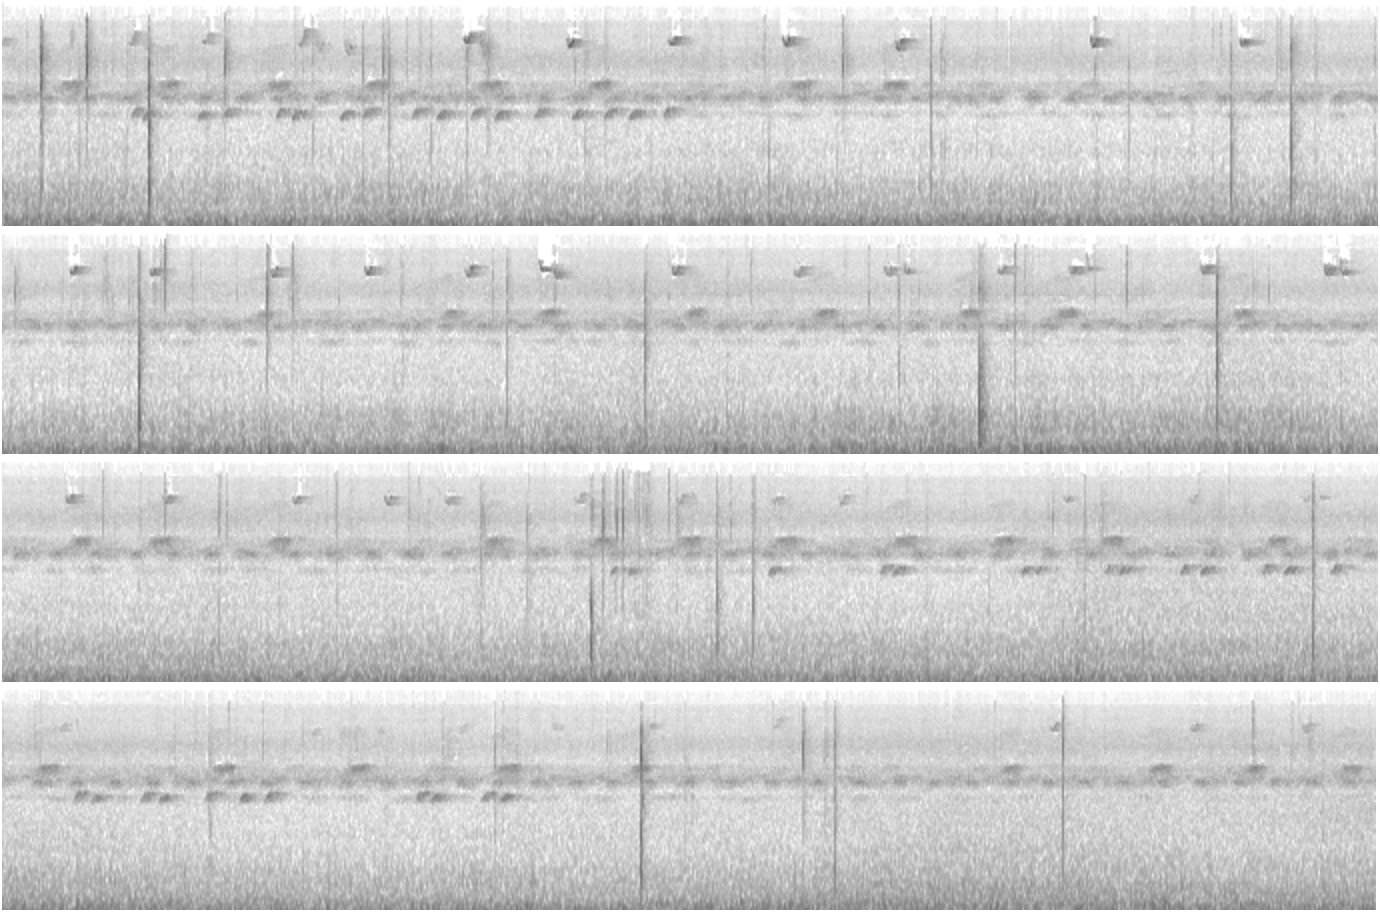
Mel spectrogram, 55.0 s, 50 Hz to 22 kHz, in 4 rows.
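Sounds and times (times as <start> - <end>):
campfire crackling and popping: 0.0 - 55.0
insect chirping: 0.0 - 55.0.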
